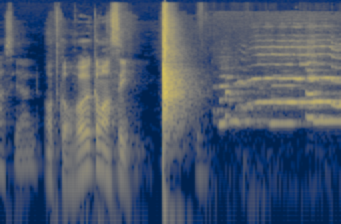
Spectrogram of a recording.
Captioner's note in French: clap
